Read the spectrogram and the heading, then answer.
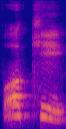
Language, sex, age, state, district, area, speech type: Odia, male, 18-30, Odisha, Balasore, rural, read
